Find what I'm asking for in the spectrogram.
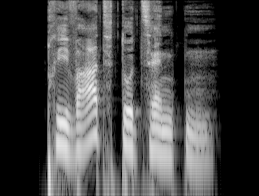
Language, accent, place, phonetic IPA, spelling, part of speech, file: German, Germany, Berlin, [pʁiˈvaːtdoˌt͡sɛntn̩], Privatdozenten, noun, De-Privatdozenten.ogg
- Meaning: plural of Privatdozent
